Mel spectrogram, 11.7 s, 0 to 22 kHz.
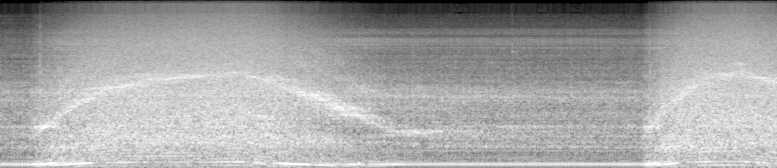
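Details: Honda Silver Wing 600 scooter with new belt, after clutch teardown, driven pulley nut torqued to 40 ft-lb and drive bolt to 76 ft-lb, emergency brake on: two smooth rev blips, CVT clutch takes up cleanly with no squeal; likely was clutch pads.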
